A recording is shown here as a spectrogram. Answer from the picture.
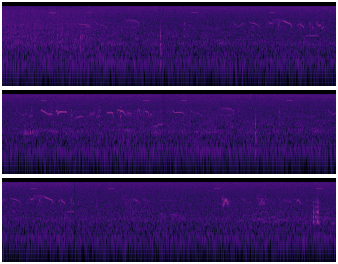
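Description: Faint outdoor ambience of wild birds twittering: short, high chirps in scattered bursts over a steady hiss, with a couple of single sharp clicks.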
